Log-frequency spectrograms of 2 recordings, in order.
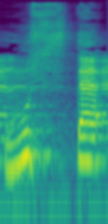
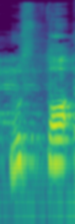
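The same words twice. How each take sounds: First: মুস্তা with a thin, open তা; measured মুস্তা, thin last vowel; correct light "ta". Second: মুস্তা with তা rounded to "to"; quicker wrong মুস্তা, sounding like "musto"; mistaken heavy "ta". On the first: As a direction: model মুস্তা carefully, keeping তা light. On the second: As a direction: show the fault: heavy, rounded end on মুস্তা. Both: Shown as a demonstration. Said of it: "এরকম জানা হয়".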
